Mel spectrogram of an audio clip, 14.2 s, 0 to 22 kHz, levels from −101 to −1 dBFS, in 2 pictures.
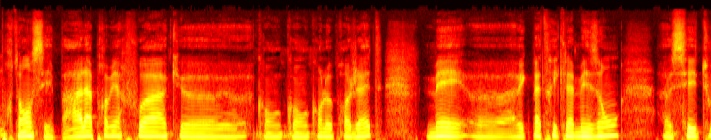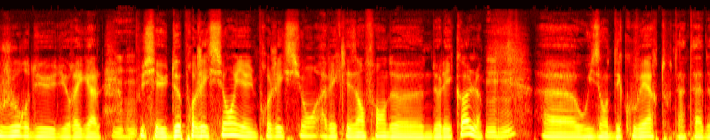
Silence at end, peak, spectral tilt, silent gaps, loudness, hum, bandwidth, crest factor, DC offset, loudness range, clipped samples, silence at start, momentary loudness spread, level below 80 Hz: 0 s; 0 dBFS; -6.5 dB/octave; none; -19 LUFS; none; 12.5 kHz; 18 dB; under 0.1%; 4 LU; under 0.1%; 0 s; 10 LU; -38 dBFS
